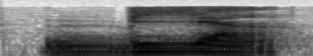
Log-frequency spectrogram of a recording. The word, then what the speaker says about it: bien: Okay, so remember, when you get this combination of I, E, N, you get the sound yen, yen, okay, and then B. Bien.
